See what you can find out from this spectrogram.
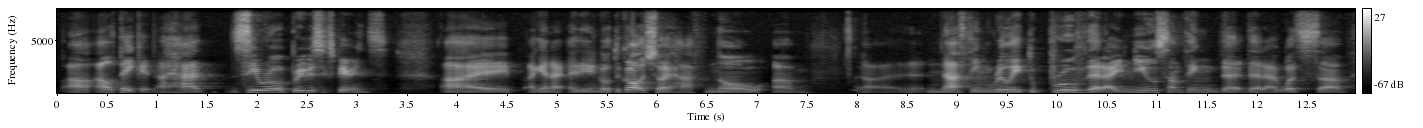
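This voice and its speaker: A man in his thirties, raised in Peru, shares his career story to camera in a relaxed, personal way. His voice sits in an ordinary middle range. He pauses often, restarts phrases and leans on fillers while he thinks aloud. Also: mid-range voice. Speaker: career advice video host. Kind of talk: casual personal talk to camera.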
